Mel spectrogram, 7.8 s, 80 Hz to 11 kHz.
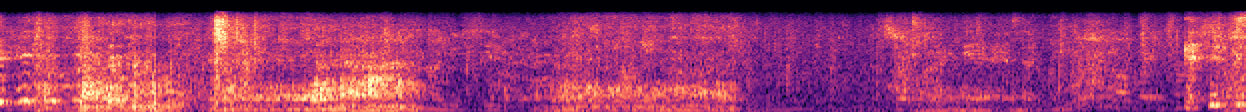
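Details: Puppies Mama Valentine and Hoyt, four weeks four days old, tussling on an afternoon of March 18, 2013; rapid, choppy growls and grunts in uneven bursts, a woman's voice cheering them on between them.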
